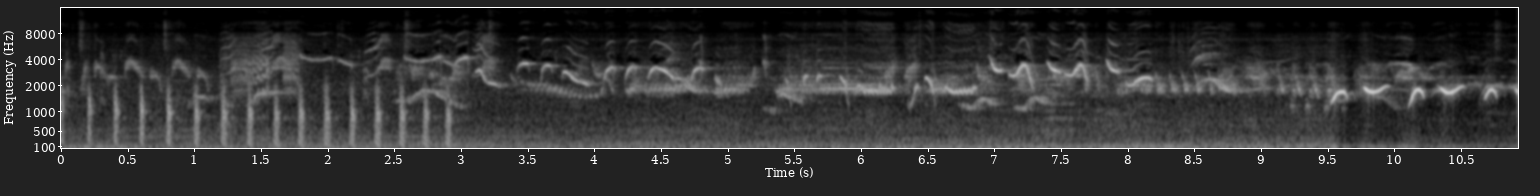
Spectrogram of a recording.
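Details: Partly tamed caged yellow-billed Chinese hwamei on a rainy day, starting with a steady series of sharp clicks, then a varied warbled song of whistles and trills, ending in evenly spaced rising and falling whistled notes.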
